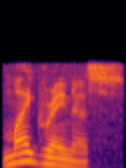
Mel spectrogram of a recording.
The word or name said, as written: migrainous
